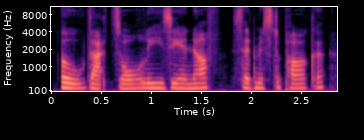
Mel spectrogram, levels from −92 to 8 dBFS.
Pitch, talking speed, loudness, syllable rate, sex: 180 Hz, 165 wpm, -20 LUFS, 4.4 syllables/s, female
